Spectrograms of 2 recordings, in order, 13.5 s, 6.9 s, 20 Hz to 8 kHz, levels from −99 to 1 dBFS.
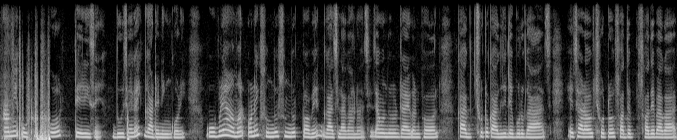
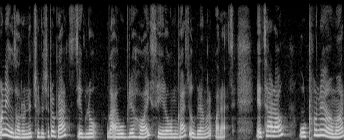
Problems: none marked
